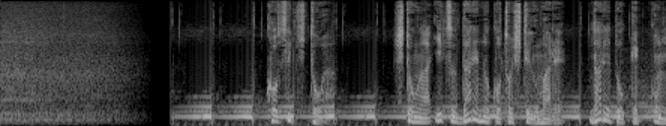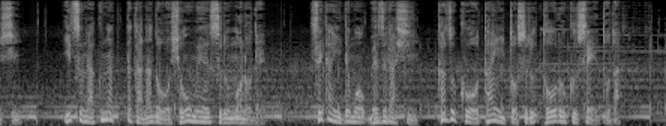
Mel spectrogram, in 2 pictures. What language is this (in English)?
Japanese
